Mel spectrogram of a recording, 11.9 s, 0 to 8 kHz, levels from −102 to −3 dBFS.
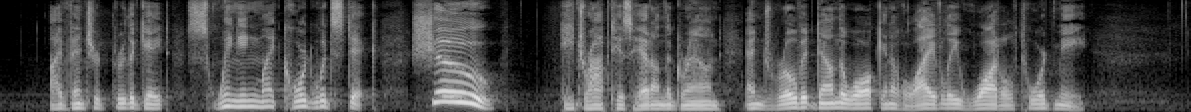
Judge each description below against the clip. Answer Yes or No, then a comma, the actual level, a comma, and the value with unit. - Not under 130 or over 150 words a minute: Yes, average, 145 wpm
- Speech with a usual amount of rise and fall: Yes, average, 4.3 semitones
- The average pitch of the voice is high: No, low, 110 Hz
